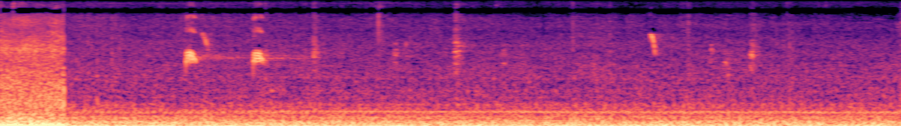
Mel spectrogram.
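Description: A few short, faint bird chirps, scattered, over a steady low rumble.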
